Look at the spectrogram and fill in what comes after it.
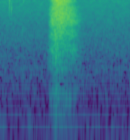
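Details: Morning sneezing fit, described as soft and tickly: a single soft, hissy sneeze with no loud vocal burst, in a quiet room; sneezer says recent sneezes are either very strong or very soft.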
